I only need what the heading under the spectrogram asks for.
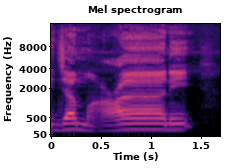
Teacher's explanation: عین کو حلق کے درمیانی حصے سے کھچاؤ پیدا کر کے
